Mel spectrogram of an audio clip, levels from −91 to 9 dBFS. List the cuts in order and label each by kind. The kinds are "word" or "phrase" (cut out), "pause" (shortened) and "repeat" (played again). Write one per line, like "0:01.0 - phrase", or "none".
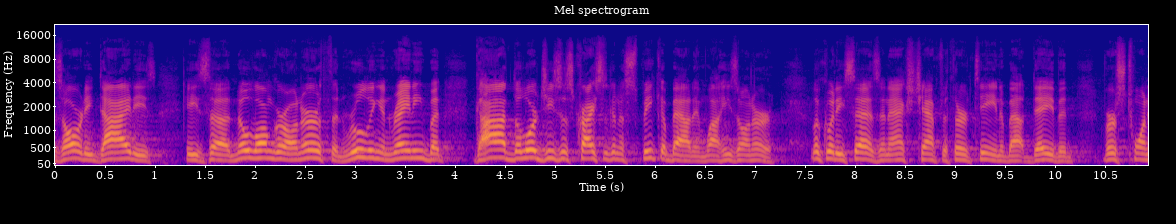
none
